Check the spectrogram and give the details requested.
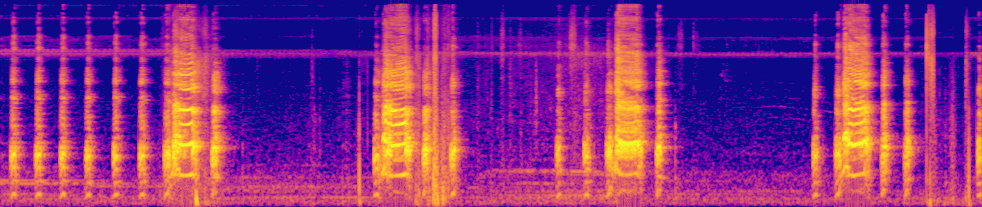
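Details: Hen calling after laying an egg: loud cackling made of evenly spaced short clucks, broken every two seconds or so by a long, harsh, drawn-out squawk.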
